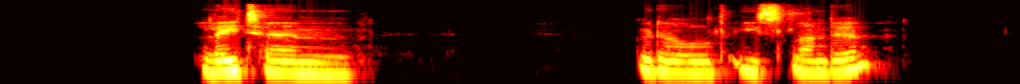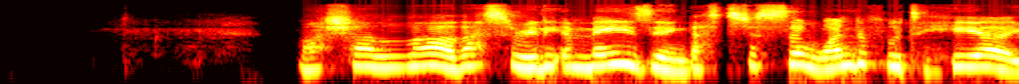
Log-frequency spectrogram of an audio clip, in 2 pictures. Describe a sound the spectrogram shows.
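A woman speaks calmly and close up, heard through a microphone.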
